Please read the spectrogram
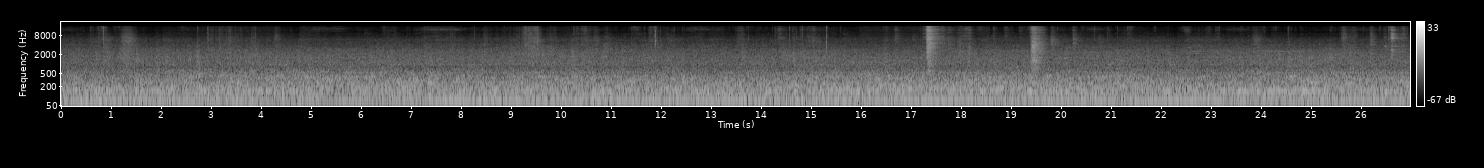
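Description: Steady low engine rumble heard from inside a vehicle's cabin, with two sharp clicks a couple of seconds apart around the middle.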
